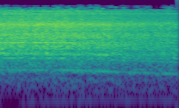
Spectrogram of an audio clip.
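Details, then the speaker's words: Prochem Everest blower with belts, running after the cable is reconnected, blowing into the machine: loud, steady rushing whoosh with an even tone, high CFM fan, no rattles, squeals or surging; normal running. "now it's blowing into the machine as you can hear it's pretty loud"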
